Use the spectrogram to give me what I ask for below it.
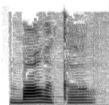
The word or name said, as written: bollocko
